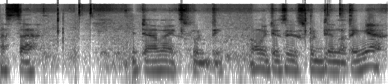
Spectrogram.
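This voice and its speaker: A man giving an informal software tutorial, thinking aloud and often checking in with questions. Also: medium pitch, very fast. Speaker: tutorial instructor. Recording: clear steady background hiss.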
